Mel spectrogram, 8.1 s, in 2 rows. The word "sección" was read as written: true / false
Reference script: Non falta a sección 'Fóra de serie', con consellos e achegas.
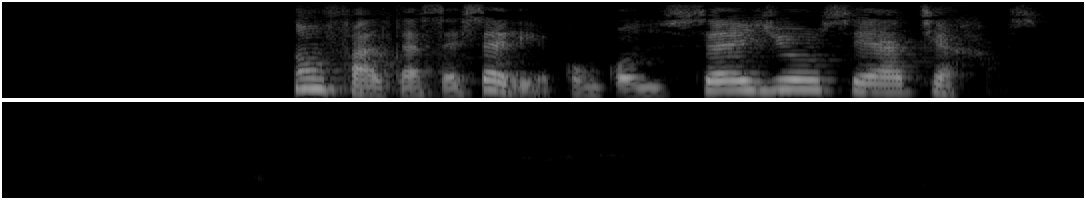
false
